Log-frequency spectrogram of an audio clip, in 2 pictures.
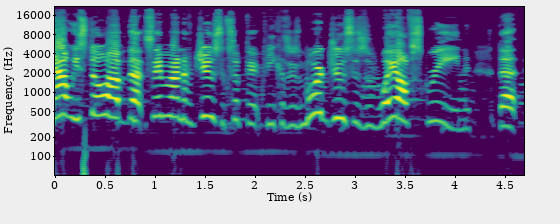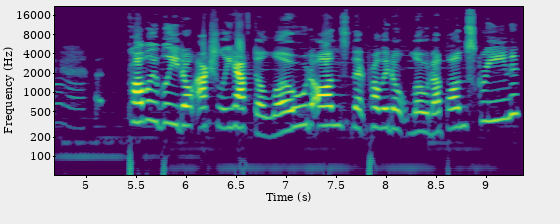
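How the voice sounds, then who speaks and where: Music in the background behind a woman's raised, projected voice, extremely high in pitch, with lively intonation and a fairly quick pace. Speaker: gaming youtuber. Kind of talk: let's play commentary. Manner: halting, many fillers.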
